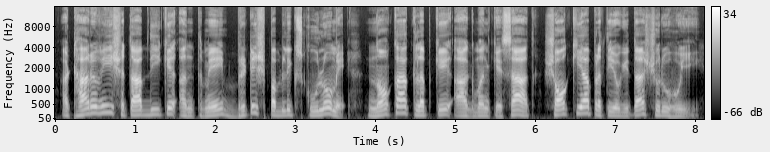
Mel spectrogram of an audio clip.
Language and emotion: Hindi, neutral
